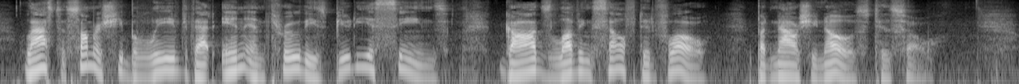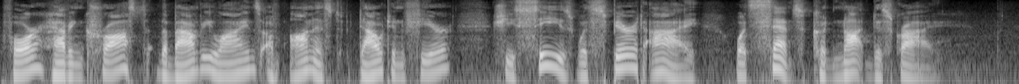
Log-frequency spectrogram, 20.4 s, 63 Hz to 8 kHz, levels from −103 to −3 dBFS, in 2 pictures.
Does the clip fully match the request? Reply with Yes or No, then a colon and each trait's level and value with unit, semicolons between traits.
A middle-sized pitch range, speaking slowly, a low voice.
No: wide, 5.8 semitones; slow, 130 wpm; low, 115 Hz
